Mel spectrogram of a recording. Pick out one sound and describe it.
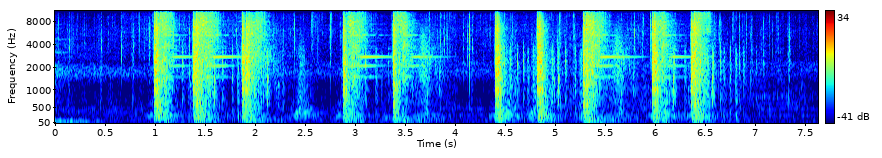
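A blade strikes wooden dummies with sharp, rapid whacks.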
